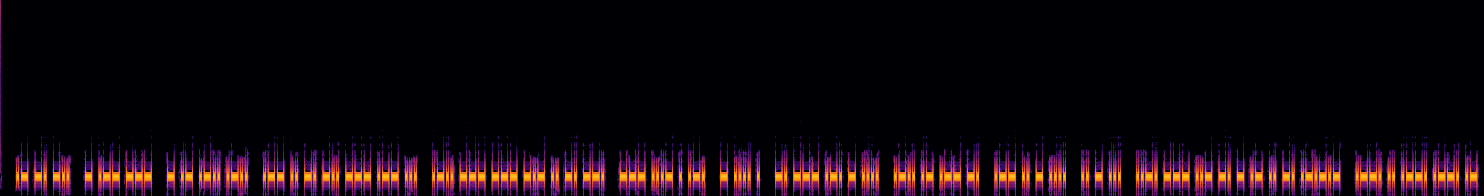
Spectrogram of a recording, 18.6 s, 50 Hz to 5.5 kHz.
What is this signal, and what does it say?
Morse code, heard as a keyed tone, about 42 wpm, 600 Hz. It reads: AND TWO TALL WINDOWS LOOKING OVER THE NORTH LAWN WITH ITS FOUNTAIN. PIPPA
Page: Romanen Never af Ken Follet på engelsk.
